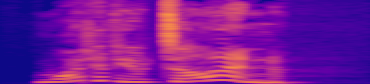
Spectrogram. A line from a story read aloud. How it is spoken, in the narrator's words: cried Snow White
